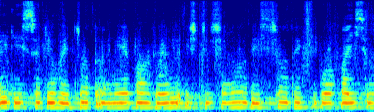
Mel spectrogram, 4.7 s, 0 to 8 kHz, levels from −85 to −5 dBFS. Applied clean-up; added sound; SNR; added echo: neural separator model SepFormer DNS4.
